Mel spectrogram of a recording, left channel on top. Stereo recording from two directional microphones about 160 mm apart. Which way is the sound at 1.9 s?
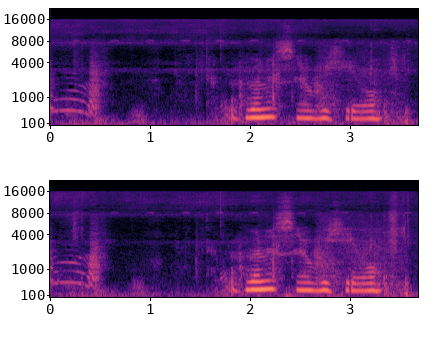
15° right (ahead or behind).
